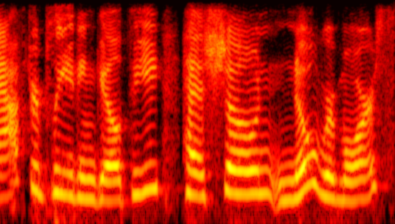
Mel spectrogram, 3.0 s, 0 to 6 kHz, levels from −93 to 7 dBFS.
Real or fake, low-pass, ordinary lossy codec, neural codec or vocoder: real; 5.4 kHz; Opus, 16 kbps; none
